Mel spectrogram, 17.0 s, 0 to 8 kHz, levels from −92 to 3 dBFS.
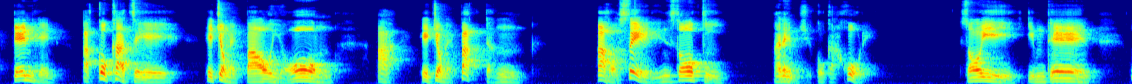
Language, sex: Chinese, male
